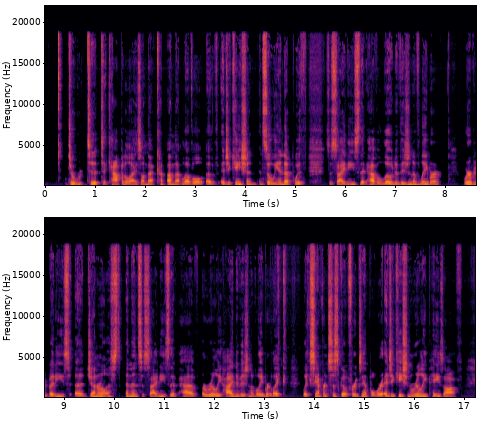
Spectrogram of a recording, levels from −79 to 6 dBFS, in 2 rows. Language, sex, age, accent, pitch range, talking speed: English, male, 30-49, American, 95-115 Hz, 180 wpm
